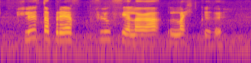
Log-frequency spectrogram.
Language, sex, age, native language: Icelandic, female, 20-29, Icelandic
